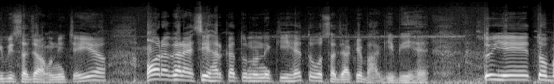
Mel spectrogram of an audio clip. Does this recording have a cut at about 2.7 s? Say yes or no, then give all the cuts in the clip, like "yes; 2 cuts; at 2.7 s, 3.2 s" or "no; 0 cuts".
no; 1 cut; at 4.5 s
